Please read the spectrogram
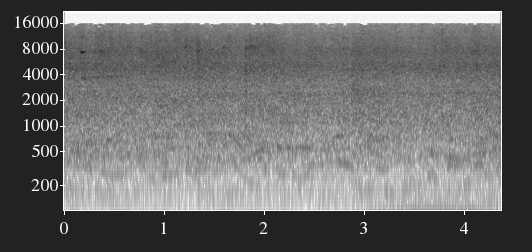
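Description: Steady rushing room noise with faint voices underneath. A low hum comes in about three seconds in.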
